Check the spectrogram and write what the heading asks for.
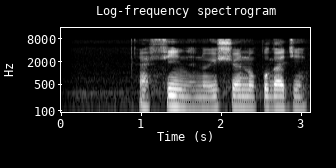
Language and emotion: Russian, sad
